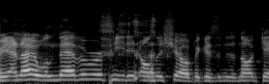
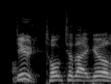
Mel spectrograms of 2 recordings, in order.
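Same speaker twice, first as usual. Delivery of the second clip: usual speaking voice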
